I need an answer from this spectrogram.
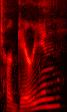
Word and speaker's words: Targaryen: the the turd how do i say it targaryen yes i've been i've been uh approved i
